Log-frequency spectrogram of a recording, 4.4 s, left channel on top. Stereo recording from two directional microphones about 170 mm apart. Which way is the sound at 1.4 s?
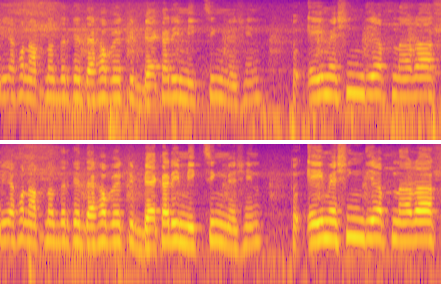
35° right (ahead or behind).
